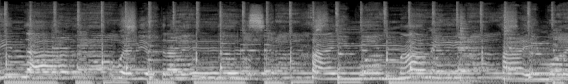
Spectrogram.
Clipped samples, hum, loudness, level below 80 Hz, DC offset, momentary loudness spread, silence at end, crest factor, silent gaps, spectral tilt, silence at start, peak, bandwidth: under 0.1%; none; -12 LUFS; -24 dBFS; under 0.1%; 4 LU; 0 s; 10 dB; none; -4.5 dB/octave; 0 s; 0 dBFS; over 20 kHz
